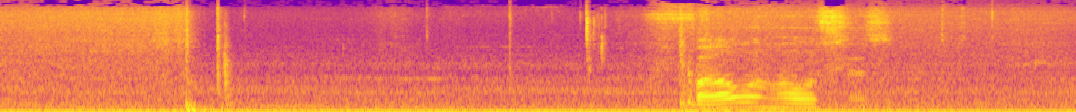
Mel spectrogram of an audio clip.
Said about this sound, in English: Now this fucking car doesn't help. Yeah. Our fucking studio. Fucking studio.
